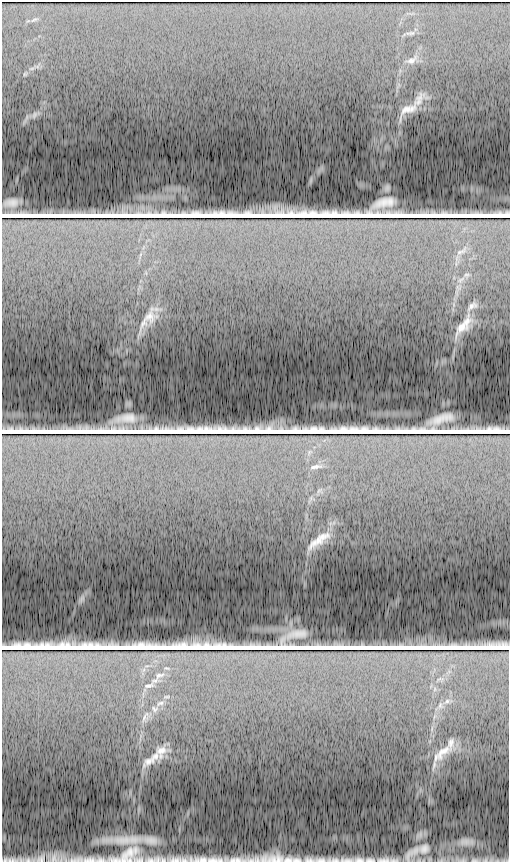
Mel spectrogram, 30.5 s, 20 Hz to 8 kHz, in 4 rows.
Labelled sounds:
0.3	0.7	humpback whale, 1.3 to 6.3 kHz
5.5	6.5	humpback whale, 0.93 to 6.9 kHz
9.6	10.1	humpback whale, 1.3 to 2.3 kHz
14.1	14.9	humpback whale, 0.86 to 5.2 kHz
19.8	20.4	humpback whale, 1.2 to 5.6 kHz
24.7	25.4	humpback whale, 0.80 to 5.6 kHz
29.0	29.8	humpback whale, 0.93 to 3.9 kHz

